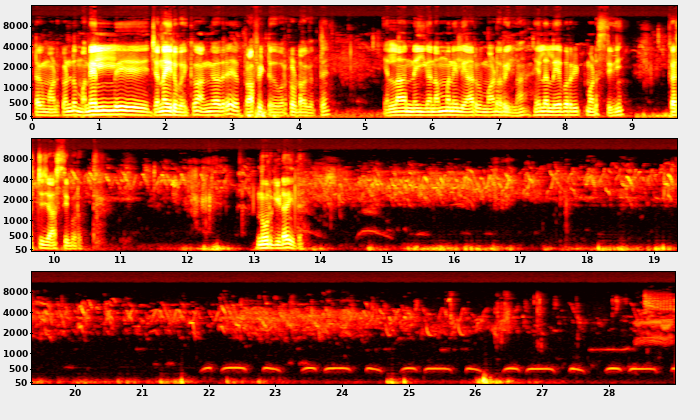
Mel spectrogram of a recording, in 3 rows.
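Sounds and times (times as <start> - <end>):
small birds chirping: 0.0 - 29.0
low hooting bird: 21.2 - 29.0.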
